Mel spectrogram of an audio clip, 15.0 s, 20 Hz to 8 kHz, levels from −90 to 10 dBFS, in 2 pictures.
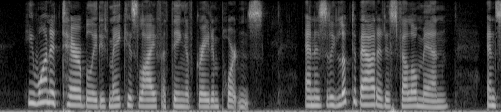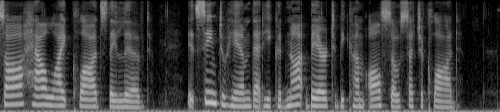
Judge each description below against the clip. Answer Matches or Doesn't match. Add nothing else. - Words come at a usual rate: Matches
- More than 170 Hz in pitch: Matches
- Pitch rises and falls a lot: Doesn't match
